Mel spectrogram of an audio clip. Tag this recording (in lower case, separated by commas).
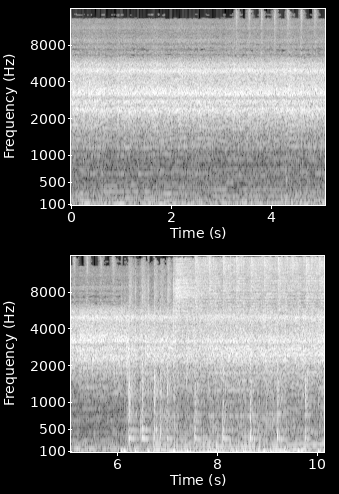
punk rock, grunge, exciting music, music, heavy metal, rock and roll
